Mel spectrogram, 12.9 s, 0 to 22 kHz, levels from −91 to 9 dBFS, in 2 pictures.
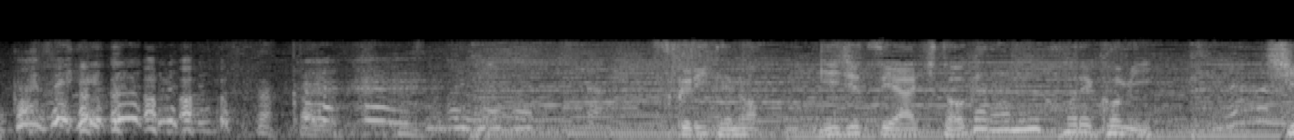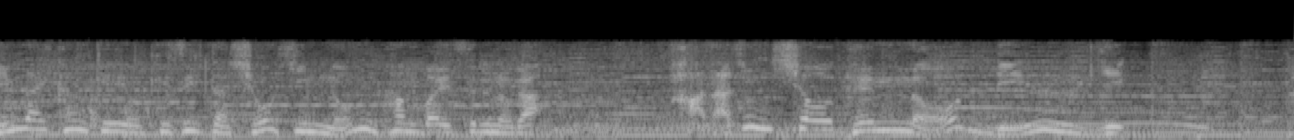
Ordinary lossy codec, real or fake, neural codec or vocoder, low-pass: Opus, 32 kbps; real; none; 7.2 kHz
